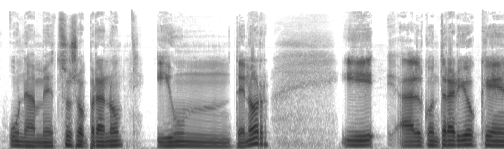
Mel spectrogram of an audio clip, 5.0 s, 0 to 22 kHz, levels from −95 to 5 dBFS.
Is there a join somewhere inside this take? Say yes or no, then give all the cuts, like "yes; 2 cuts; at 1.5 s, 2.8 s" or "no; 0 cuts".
no; 0 cuts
